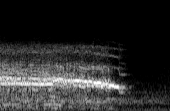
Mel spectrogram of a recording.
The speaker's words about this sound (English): There it is again. That was a scream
